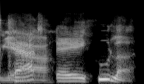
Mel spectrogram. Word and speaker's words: Catahoula: Catahoula? It's Cat-a-hula. Spelled that way, but that's, yeah, I think my son has a dog like that, actually.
